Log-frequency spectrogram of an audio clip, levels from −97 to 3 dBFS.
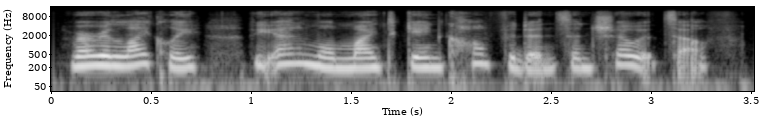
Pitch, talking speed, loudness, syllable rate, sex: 210 Hz, 170 wpm, -19 LUFS, 6.3 syllables/s, female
